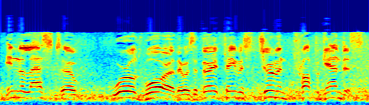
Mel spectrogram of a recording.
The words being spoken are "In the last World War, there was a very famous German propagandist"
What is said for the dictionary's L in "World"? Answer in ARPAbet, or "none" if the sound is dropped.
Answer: L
